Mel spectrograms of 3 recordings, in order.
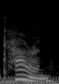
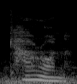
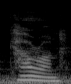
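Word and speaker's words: Charon: it's just as you described it only your pronunciation is a little off the name you heard wasn't Karen it was c h a r o n as in Caron the ferryman of the Dead karon who in exchange for the right coin helps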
